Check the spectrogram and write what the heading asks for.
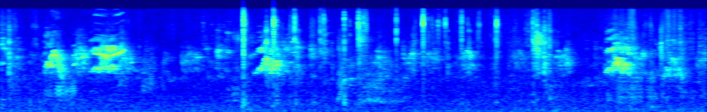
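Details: Caged pet male rainbow lorikeet calling for attention as it greets its owner; quieter rasping squawks come in short clusters among frequent sharp clicks and taps, with a faint room hum beneath.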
